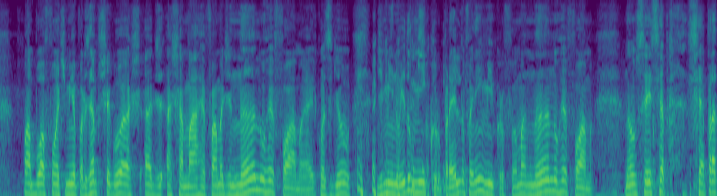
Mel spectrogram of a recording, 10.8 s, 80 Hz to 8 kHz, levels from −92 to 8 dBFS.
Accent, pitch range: Brazilian, 110-145 Hz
